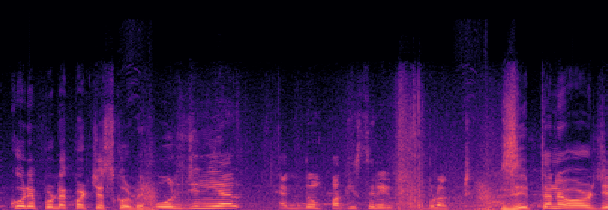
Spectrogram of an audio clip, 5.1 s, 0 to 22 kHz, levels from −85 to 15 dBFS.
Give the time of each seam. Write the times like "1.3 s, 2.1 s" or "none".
1.2 s, 4.0 s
